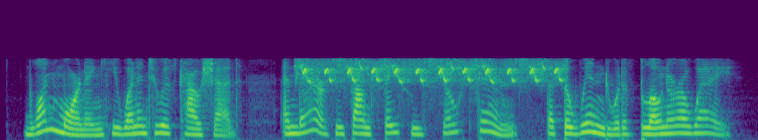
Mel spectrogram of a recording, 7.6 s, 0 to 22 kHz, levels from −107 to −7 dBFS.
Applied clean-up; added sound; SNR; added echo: neural mask model RNNoise.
